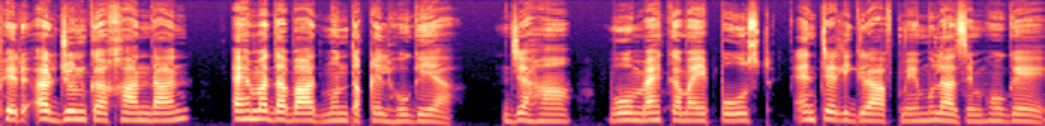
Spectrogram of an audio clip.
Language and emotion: Urdu, neutral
